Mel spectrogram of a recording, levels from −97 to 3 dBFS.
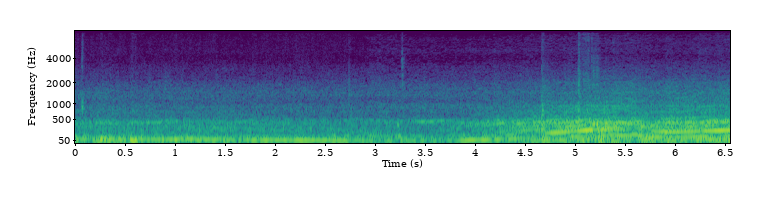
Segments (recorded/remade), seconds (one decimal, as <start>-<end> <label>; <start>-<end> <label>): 0.0-1.0 recorded; 1.0-1.5 remade; 1.5-5.2 recorded; 5.2-5.9 remade; 5.9-6.6 recorded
